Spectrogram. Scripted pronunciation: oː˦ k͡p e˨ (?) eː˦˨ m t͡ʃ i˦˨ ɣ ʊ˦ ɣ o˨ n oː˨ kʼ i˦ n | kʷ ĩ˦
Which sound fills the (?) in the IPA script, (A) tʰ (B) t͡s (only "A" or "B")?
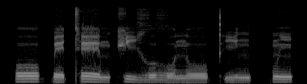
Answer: A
